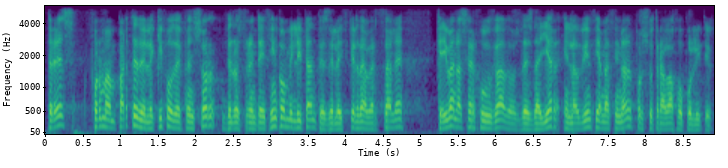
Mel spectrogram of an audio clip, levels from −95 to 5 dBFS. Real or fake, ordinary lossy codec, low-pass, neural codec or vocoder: fake; none; 5.4 kHz; codec, 44.1 kHz, 7.8 kbps, Pupu-Codec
